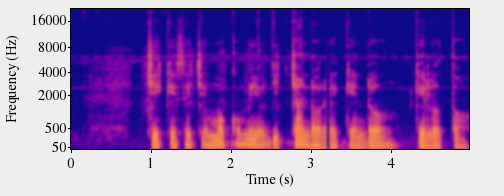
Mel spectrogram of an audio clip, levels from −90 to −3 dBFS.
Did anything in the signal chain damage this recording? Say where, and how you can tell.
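Yes, at the driver or buffer stage: two blocks of digital silence, a 10 ms one at 1.65 s heard as a tick, and a 40 ms hole from 3.19 to 3.23 s. The buffer likely wasn't filled in time, so zeros went out, cutting the sound out and back with no fade.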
